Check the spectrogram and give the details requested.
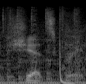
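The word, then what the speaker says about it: Schitt's Creek: but they pronounce Oh. it shit. That's the joke. Shit's Creek.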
